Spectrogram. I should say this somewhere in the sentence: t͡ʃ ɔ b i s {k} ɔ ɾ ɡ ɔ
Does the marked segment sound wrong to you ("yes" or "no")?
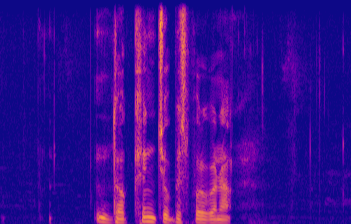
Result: yes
